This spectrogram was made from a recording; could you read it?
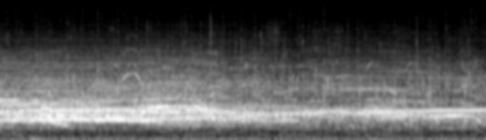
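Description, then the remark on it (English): A crowd applauds and cheers a band at an event on a farm for about five seconds, a dense, loud wash of clapping with shrill whistles and whoops rising over it, holding at an even level throughout. “everybody, let them hear it, huh?”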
